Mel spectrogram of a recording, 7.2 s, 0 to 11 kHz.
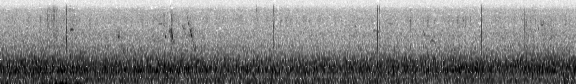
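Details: Blacksmith plover at a waterhole, Pete's Pond, Mashatu Game Reserve, Botswana, about 2:04 PM, 20 October 2012; a handful of crisp tink-like clicks spaced a second or so apart, with faint softer chirps amid constant hiss.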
